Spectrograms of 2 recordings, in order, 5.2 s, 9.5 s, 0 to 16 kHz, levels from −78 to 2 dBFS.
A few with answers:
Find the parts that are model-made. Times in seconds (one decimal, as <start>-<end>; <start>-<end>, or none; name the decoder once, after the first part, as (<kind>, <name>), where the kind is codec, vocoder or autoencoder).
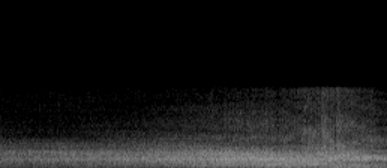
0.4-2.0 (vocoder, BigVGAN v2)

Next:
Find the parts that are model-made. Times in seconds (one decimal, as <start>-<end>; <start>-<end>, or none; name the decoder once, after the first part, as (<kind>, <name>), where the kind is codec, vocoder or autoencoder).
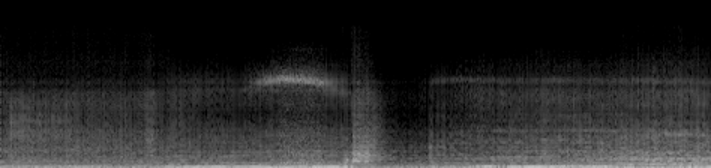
0.0-3.7 (vocoder, BigVGAN v2); 4.3-9.5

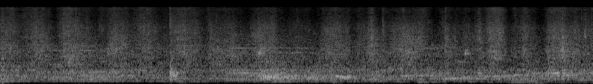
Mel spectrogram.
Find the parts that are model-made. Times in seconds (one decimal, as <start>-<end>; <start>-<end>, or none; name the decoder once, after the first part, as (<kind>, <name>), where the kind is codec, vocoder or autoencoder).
3.9-5.9 (vocoder, BigVGAN v2)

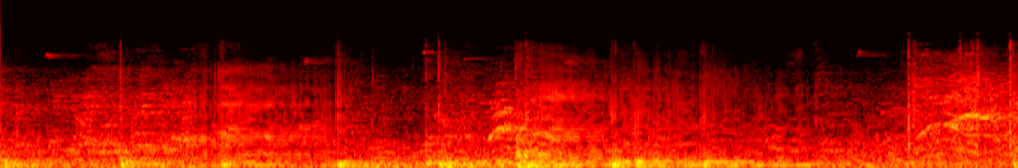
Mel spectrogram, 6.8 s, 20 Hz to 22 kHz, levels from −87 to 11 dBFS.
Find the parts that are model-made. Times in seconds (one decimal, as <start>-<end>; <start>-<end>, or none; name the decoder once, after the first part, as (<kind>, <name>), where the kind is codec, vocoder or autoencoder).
1.3-2.3 (vocoder, BigVGAN v2); 3.6-5.4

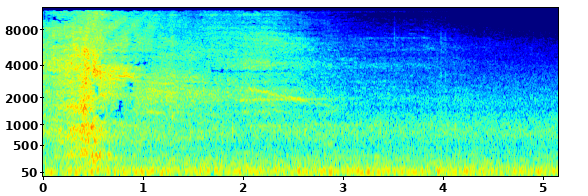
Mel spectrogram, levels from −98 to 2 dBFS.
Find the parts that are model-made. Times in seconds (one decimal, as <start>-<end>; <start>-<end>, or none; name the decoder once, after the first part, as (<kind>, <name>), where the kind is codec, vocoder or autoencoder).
1.4-2.6 (vocoder, BigVGAN v2)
